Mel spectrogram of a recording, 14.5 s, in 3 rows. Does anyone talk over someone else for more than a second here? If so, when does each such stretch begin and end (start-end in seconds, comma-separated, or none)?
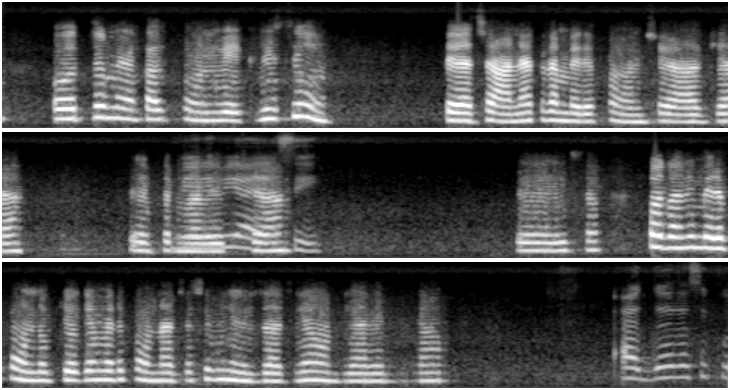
none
